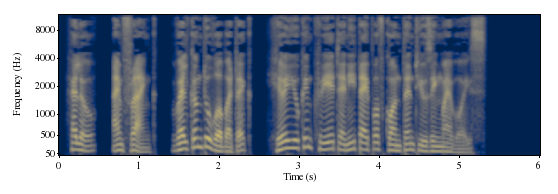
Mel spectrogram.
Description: Frank — Male English (India) AI Voice | TTS, Voice Cloning & Video | Verbatik AI
MaleEnglish (India)
Frank is a male AI voice for English (India).
Voice sample
Frank delivers clear pronunciation with authentic India English intonation, making your content sound professionally produced.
